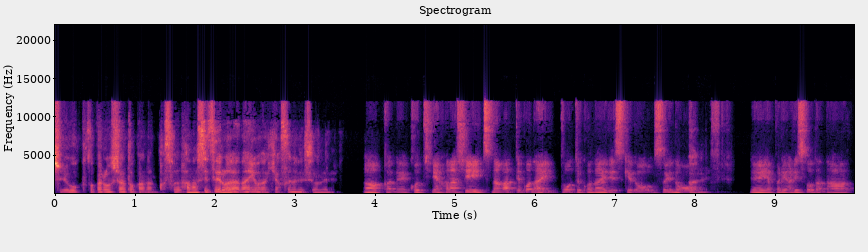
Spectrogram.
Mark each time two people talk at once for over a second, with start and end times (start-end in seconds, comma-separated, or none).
none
